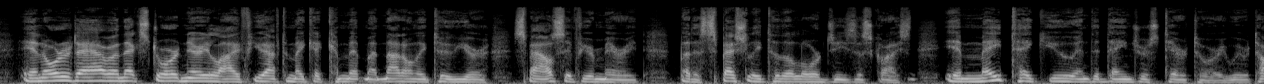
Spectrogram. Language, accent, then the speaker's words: English; Texas, United States; You know I'm a Texan, don't you?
